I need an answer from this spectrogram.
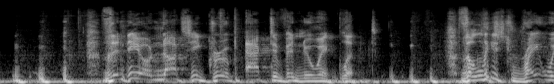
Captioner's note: laugh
